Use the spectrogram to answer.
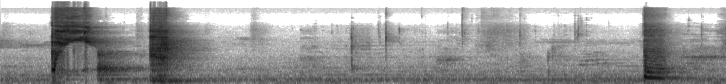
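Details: Repeated coughing with gagging during teeth brushing and tongue cleaning: three harsh, forceful coughing and retching bursts with quiet gaps between; cough with gagging.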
